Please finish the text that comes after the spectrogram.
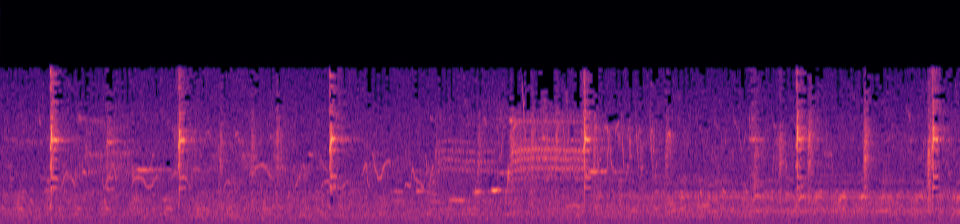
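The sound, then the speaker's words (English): A redwing blackbird from Dawson Creek gives sharp, metallic clinking calls at uneven intervals, its whistled notes turned into a mechanical clink, mixed with brief high chirps and buzzy notes over a faint outdoor hiss. “The whistle has become a mechanical clink, rather like the sound made by a blacksmith's hammer on an anvil.”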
